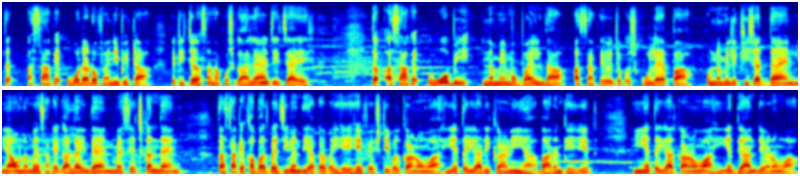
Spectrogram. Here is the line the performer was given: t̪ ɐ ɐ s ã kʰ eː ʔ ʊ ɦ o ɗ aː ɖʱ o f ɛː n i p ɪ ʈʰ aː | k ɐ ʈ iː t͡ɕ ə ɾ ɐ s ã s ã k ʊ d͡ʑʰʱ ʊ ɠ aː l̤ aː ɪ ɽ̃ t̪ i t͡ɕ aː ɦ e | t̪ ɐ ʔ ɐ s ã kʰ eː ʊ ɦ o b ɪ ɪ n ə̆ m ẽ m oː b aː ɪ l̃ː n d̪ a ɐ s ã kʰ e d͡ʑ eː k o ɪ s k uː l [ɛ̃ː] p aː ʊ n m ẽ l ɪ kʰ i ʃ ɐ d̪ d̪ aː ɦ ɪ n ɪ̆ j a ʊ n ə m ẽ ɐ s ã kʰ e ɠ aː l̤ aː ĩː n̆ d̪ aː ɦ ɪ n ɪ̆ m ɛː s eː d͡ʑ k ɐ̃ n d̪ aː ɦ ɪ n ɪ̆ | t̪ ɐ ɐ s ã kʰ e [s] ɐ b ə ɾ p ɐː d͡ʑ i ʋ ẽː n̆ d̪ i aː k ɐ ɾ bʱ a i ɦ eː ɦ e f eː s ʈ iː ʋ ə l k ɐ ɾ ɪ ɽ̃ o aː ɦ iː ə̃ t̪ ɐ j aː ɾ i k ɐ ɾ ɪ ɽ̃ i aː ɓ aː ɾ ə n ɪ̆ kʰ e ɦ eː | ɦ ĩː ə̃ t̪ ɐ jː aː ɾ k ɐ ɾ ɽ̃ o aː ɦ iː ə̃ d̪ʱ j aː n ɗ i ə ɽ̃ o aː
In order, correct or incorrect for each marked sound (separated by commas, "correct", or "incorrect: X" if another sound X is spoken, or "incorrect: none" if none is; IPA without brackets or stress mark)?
incorrect: ɛː, incorrect: x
